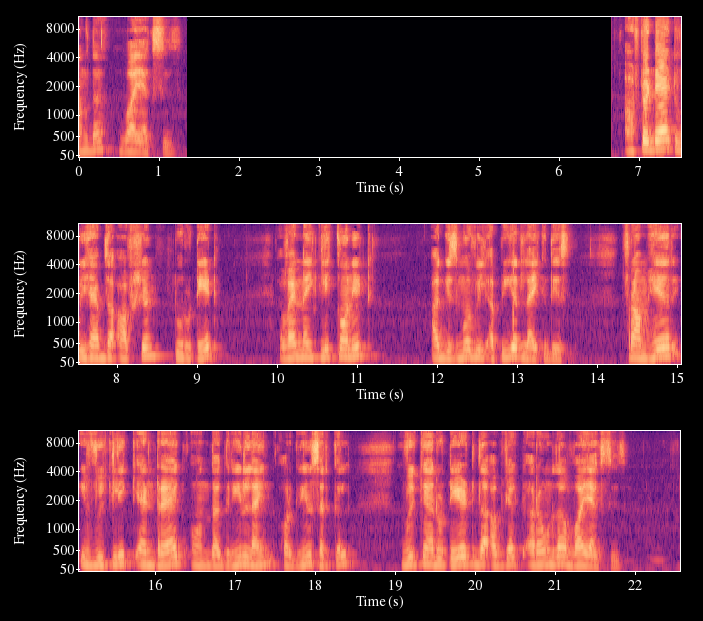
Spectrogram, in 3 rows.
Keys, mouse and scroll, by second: 1.2 ctrl+z, 1.3 middle click, 1.5 shift+middle click, 2.4 scroll down 1, 2.4 shift+middle click, 2.9-3.2 click, 3.3 ctrl+z, 3.4 scroll down 1, 3.4 middle click, 4.0-4.3 click, 5.0 ctrl+z, 5.6-7.7 drag, 7.8 ctrl+z, 7.9 middle click, 9.7 shift+middle click, 10.9-12.5 middle drag, 14.9-19.2 drag, 19.5 ctrl+z, 20.5-22.1 middle drag.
